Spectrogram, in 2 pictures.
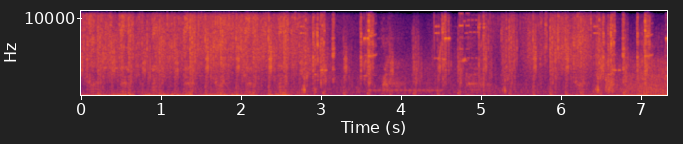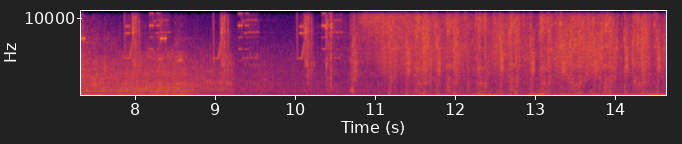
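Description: Footsteps run quickly over dry grass and dirt.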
